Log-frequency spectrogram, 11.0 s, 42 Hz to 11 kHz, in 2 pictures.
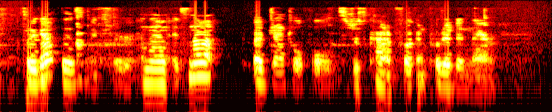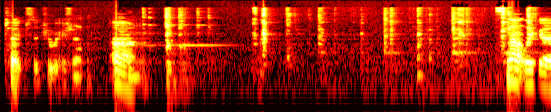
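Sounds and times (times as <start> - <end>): utensils clinking on glass bowl: 6.9 - 11.0.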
